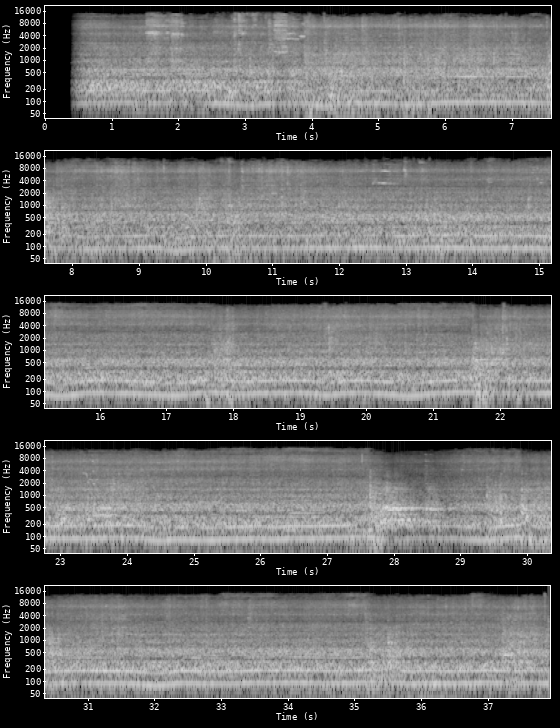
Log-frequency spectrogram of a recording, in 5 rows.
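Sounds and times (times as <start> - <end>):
heavy diesel machine running: 0.4 - 37.9
debris breaking: 3.4 - 11.9.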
